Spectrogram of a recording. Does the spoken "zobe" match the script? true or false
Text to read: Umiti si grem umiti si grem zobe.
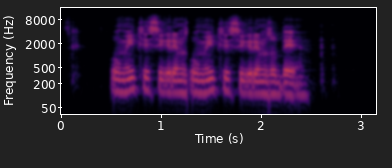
true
